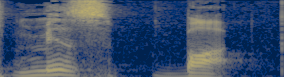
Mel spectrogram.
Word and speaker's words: mizbach: So, the Hebrew word, John, for altar is, it's mizbach, and it's spelled M-I-Z and then beach.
